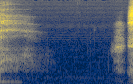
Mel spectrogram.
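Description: A woman's sigh: a breathy exhale that starts at once and fades out within about half a second, followed by near silence until speech begins near the end.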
